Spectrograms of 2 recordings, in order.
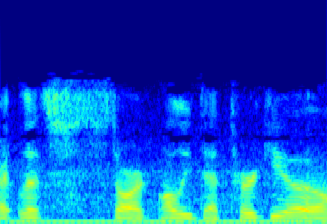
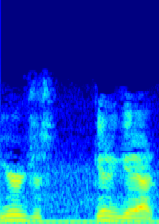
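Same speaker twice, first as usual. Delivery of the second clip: ordinary talk, nothing marked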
